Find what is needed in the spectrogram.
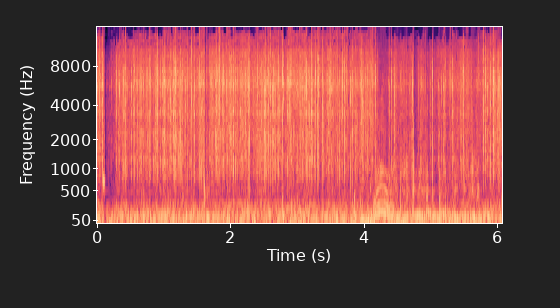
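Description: Rain falling steadily on an umbrella held just above the microphone: a dense, even hiss of many small drop hits.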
